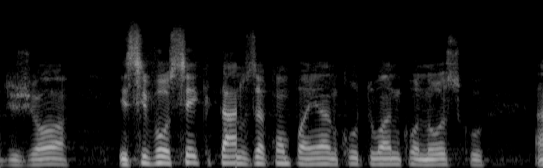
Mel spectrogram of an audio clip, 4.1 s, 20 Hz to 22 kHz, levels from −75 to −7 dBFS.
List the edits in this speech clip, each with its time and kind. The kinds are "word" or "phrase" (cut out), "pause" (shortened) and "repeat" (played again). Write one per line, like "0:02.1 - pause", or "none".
0:01.8 - word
